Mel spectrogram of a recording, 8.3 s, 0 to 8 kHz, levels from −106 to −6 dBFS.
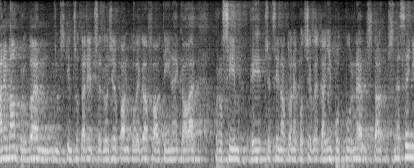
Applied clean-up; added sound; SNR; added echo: none; none; none; reverberation time 0.9 s.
